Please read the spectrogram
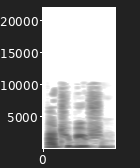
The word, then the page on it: attribution: anglais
